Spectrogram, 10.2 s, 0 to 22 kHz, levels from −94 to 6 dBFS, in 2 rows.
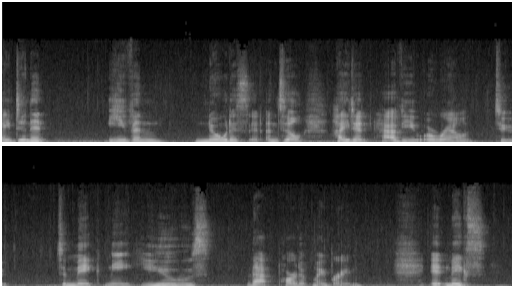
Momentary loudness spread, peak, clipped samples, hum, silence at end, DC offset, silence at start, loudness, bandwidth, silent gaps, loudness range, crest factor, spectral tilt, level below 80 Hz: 15 LU; -10 dBFS; under 0.1%; none; 0 s; under 0.1%; 0 s; -31 LUFS; 16 kHz; none; 2 LU; 20 dB; -4.5 dB/octave; -50 dBFS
